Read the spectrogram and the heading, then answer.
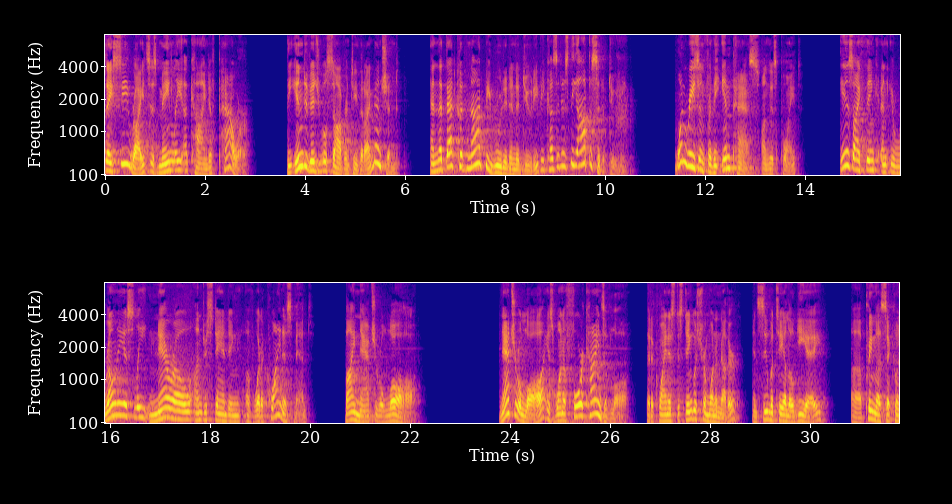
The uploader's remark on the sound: This lecture was given at Florida State University on January 27, 2023.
